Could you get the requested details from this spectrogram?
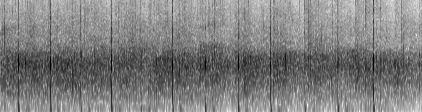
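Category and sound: crowd, church audience applause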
